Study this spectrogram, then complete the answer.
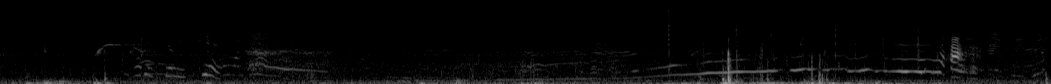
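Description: A toddler babbles and coos.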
